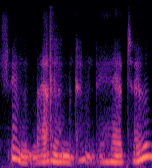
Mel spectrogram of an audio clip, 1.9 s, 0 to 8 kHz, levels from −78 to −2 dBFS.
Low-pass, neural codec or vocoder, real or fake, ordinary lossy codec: 7.2 kHz; codec, 16 kHz, 1 kbps, FreqCodec, smaller model; fake; Opus, 64 kbps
